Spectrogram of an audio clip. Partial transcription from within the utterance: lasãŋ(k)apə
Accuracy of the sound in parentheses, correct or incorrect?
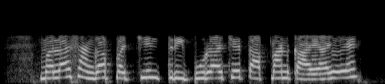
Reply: incorrect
